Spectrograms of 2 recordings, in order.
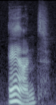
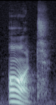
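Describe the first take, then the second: First: It sounds exactly like the insect word ant. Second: It has a vowel different from insect ant. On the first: "I pronounce it exactly like I pronounce the insect, the ant" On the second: "They just pronounce it differently"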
